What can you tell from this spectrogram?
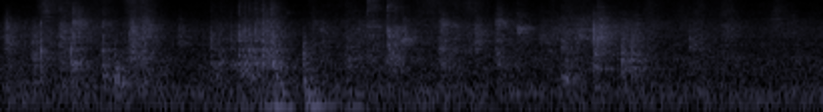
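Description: Faint, irregular light clicks and taps over quiet room noise.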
